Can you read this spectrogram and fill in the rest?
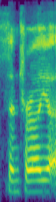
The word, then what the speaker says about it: Centralia: And this is in, is it Centralia, Illinois? Am I pronouncing that correctly? – Yes, Centralia, Illinois.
